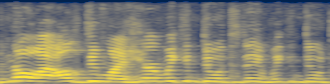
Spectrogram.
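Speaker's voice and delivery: reassuring put-on mom voice. Retelling a mom insisting they go live: imitating Gidget. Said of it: "And Gidget's like".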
